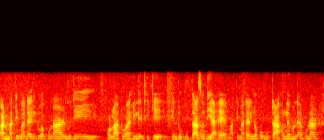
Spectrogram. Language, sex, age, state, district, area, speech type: Assamese, female, 45-60, Assam, Dibrugarh, rural, spontaneous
